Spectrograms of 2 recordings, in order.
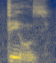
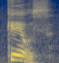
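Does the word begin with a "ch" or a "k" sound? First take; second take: ch; k. First: The word begins with a ch sound. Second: The word begins with a k sound. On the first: The speaker calls it wrong. "mistaken for the soft C H sound, like ch" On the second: The speaker calls it right. "The C H takes a hard key sound"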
